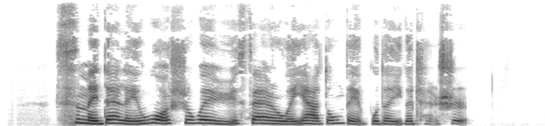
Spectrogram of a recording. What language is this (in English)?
Chinese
